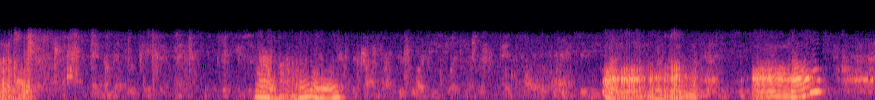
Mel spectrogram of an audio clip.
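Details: Dog growling: three loud, wavering bursts of growling and whining, each about a second long and rising and falling in pitch, between stretches of television speech and softer background noise.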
